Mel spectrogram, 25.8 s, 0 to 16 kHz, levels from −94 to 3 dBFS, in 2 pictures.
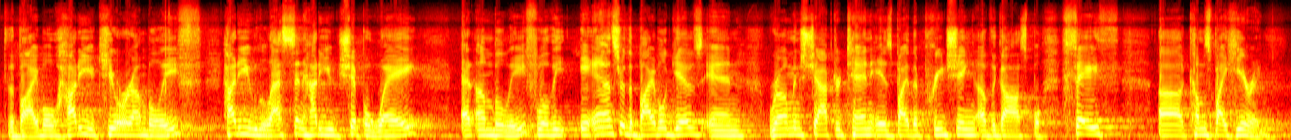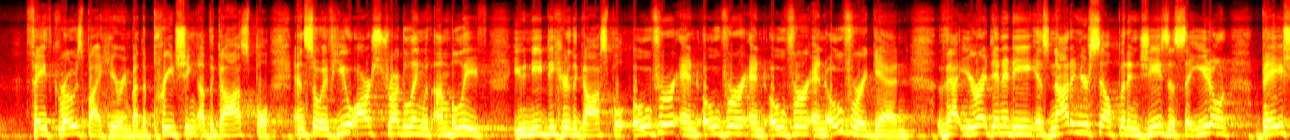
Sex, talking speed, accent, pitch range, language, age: male, 200 wpm, American, 150-195 Hz, English, 40-59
